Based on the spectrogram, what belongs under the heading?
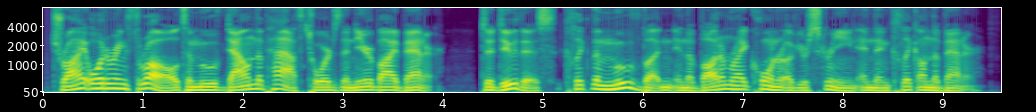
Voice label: Generic Narrator Voice; War3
